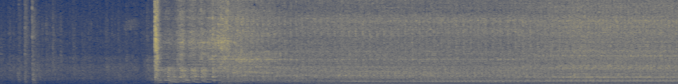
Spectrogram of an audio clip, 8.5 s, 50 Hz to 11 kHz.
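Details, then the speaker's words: Mazda MX5 after auxiliary belt replacement (belt drives power steering pump and A/C compressor): starter whirr, quick catch, then smooth even idle with no belt squeal or chirp; sounds healthy, job done. "Well, that sounds a million times better, so I think that is job done."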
